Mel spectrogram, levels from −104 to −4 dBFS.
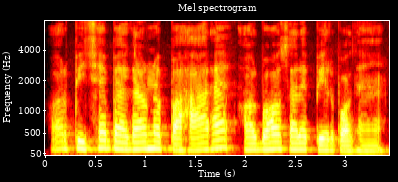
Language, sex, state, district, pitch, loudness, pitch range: Hindi, male, Bihar, Patna, 145 Hz, -16 LUFS, 130-160 Hz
